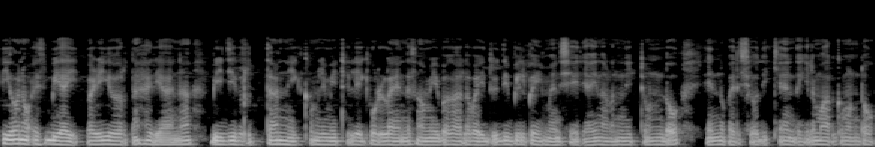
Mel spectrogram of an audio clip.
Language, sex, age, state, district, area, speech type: Malayalam, male, 18-30, Kerala, Wayanad, rural, read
